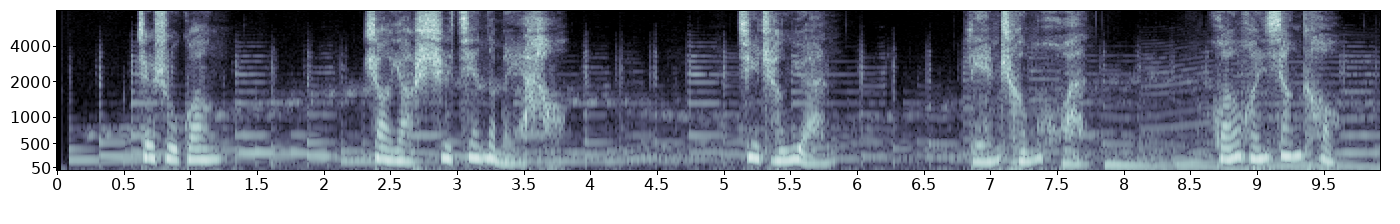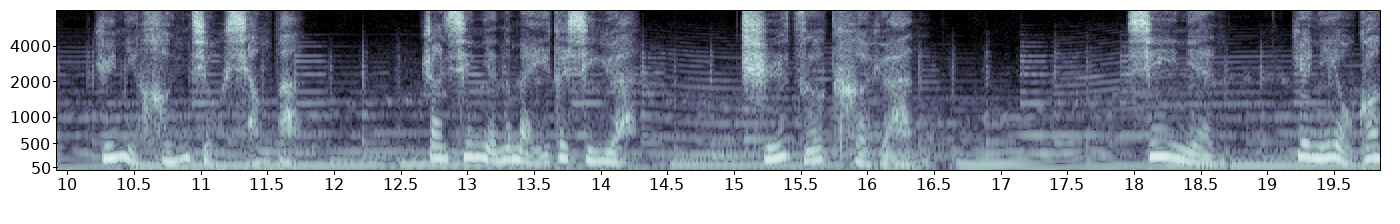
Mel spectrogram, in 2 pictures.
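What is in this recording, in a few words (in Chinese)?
女 汽车类温柔力量质感旁白, 国语配音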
